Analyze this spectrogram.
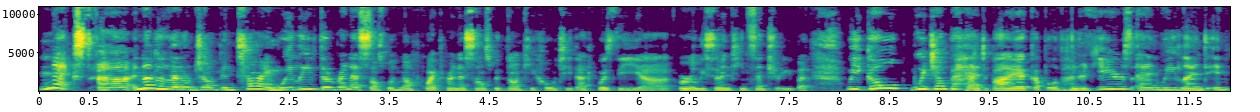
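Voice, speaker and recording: Speaking with a French Canadian accent, a woman talks at a moderate pace with hardly any pauses, a medium pitch and very wide pitch swings, over noticeable background noise. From Canada. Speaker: book vlogger. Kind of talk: casual monologue. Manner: hesitant, with many fillers.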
